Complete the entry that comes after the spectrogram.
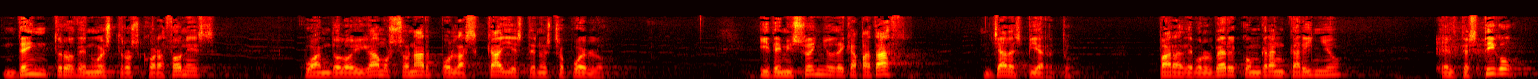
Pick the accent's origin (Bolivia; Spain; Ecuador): Spain; Ubrique, Andalusia; este humilde ubriqueño, penitente y cofradiero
